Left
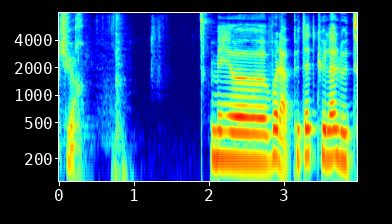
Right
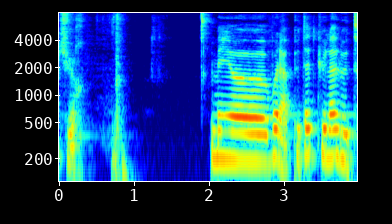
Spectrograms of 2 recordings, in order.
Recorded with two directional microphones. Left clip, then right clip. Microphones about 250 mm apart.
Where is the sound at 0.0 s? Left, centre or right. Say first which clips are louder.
Left 6 dB; left.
